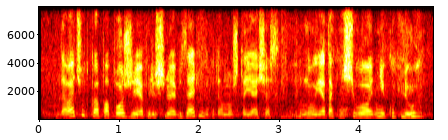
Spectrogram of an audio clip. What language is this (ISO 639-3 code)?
rus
